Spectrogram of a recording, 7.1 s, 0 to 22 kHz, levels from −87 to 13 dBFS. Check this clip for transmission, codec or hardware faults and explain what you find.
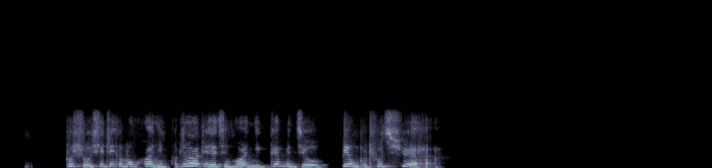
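Nothing stood out on listening to this speech, which comes across with the limited top end of an AMR wideband (HD Voice) call, with no content above roughly 7 kHz.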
